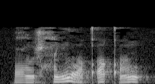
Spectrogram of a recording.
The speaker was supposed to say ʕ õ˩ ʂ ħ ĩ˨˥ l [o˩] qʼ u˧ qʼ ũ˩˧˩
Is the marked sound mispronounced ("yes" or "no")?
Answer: no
